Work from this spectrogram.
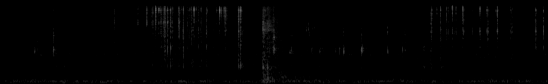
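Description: A metal blade scrapes the green dotted coating off a solid translucent bar of soap held in the hand. The result is a series of quiet, bright, crackly scrapes and crisp ticks, with a denser burst of rasping in the middle.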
